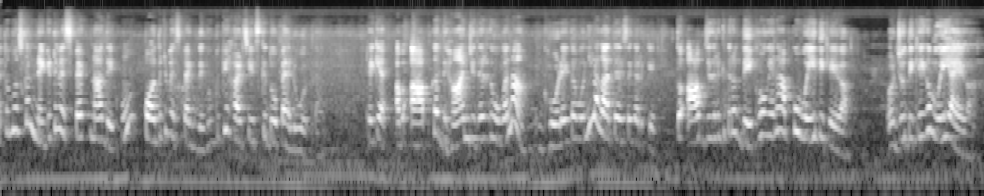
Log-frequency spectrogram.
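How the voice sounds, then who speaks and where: A woman's voice: sits high, a little hiss or hum. A woman giving casual spiritual self-help advice, chatty and often checking in with "ठीक है?". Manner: chatty, keeps adding "ठीक है?". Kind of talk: casual advice talk to camera.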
